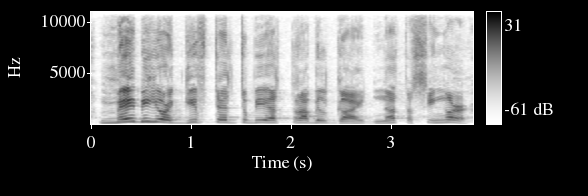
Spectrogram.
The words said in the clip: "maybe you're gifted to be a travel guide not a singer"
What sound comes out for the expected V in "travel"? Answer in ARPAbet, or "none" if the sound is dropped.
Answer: B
